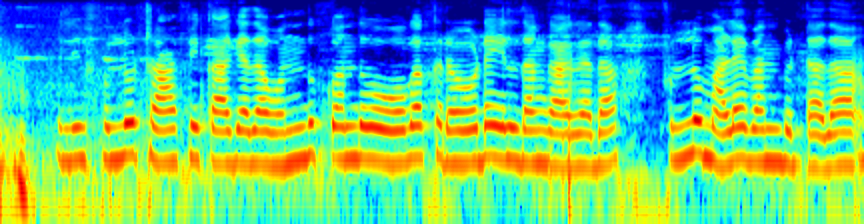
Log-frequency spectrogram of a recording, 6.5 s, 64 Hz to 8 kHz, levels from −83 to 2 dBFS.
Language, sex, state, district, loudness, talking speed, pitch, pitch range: Kannada, female, Karnataka, Raichur, -15 LUFS, 120 wpm, 245 Hz, 235-260 Hz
